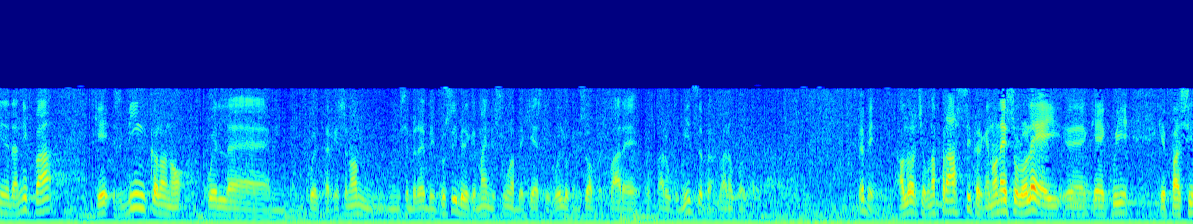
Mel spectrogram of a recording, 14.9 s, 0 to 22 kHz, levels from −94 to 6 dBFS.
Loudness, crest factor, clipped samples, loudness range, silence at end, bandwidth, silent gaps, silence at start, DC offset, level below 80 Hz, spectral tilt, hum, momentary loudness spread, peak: -36 LUFS; 22 dB; under 0.1%; 11 LU; 0 s; 5.4 kHz; none; 0 s; 0.4%; -62 dBFS; -3.5 dB/octave; none; 16 LU; -14 dBFS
